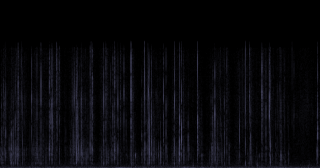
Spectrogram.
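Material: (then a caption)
Plastic film. A full, small, soft pocket tissue pack in a thin plastic wrapper is held near the mic and crinkled and scratched with long nails. The result is a quiet, steady stream of bright, crisp crackles and sharp ticks, with little low-end body.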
